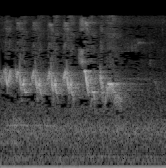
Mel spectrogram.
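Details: British chaffinch, a brief song fragment: about six bright, slightly descending notes repeated at an even pace, cut off without the closing flourish, over quiet background hiss.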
